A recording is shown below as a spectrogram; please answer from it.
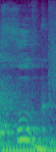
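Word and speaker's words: חוג: En hebreo, la palabra que ahí dice círculo se pronuncia hook como jugo sin la o. Hook en hebreo.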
